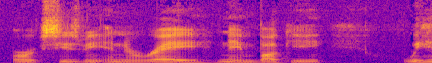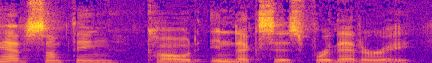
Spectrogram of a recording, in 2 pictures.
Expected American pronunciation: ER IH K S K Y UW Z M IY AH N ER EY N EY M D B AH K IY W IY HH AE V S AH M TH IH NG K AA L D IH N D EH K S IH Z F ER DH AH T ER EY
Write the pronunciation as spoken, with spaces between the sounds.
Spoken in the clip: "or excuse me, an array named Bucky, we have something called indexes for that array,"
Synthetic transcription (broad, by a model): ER IH K S K Y UW Z M IY AH N ER EY N EY M B AH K IY W IY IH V S AH M TH IH NG K AA L D IH N D EH K S IH Z F ER DH AH T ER EY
